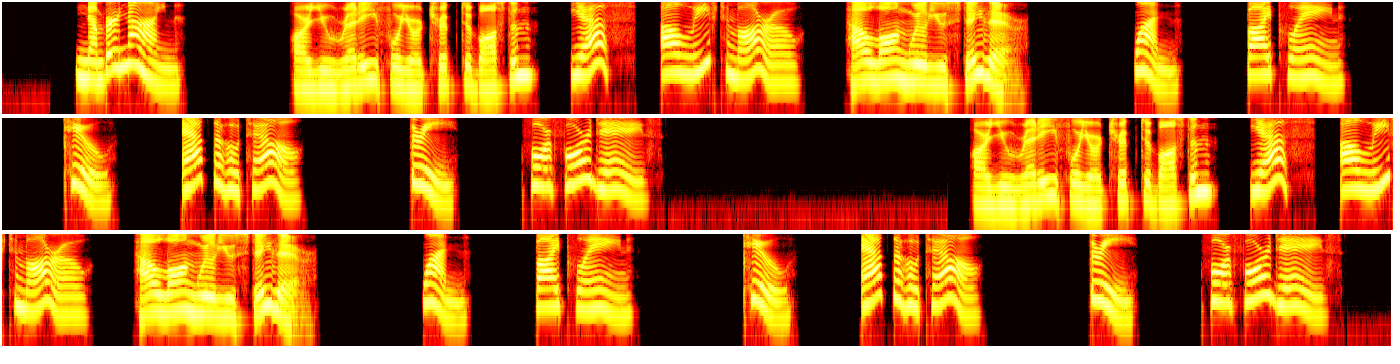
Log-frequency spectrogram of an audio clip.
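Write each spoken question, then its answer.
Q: How long will you stay there?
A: 3: For 4 days.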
